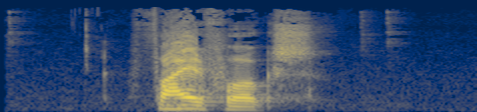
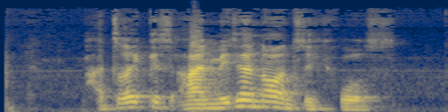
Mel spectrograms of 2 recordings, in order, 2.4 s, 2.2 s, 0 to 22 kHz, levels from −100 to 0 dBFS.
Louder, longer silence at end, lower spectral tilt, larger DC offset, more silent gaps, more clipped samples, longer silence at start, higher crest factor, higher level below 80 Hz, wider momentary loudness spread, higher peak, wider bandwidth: about the same, -14 LUFS vs -16 LUFS; first, 0.85 s vs 0.3 s; second, -2.5 dB/octave vs -4.5 dB/octave; neither; neither; neither; first, 0.75 s vs 0.05 s; about the same, 18 dB vs 18 dB; second, -64 dBFS vs -54 dBFS; second, 13 LU vs 18 LU; about the same, 0 dBFS vs 0 dBFS; about the same, 16.5 kHz vs 16.5 kHz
